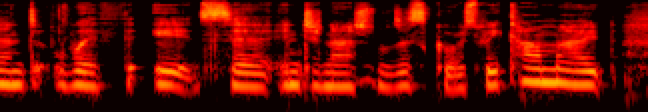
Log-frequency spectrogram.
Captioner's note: speaking French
